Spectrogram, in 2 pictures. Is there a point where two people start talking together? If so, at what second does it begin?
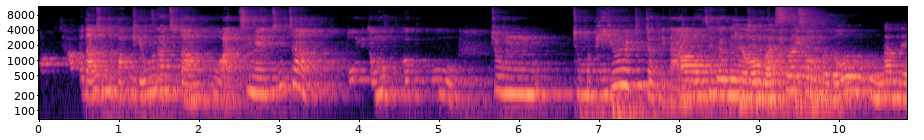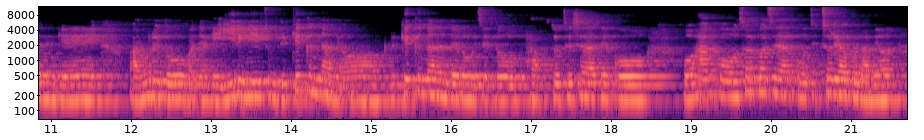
0.7 s

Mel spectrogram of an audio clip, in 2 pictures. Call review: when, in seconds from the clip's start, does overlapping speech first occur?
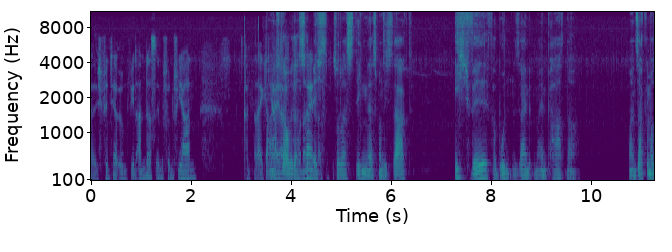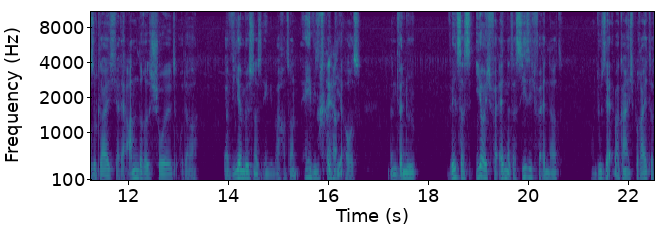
3.5 s

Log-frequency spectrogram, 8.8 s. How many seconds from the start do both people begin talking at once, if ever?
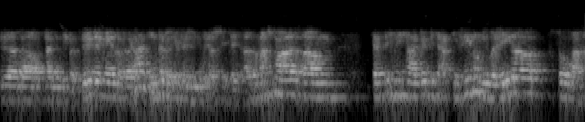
1.9 s

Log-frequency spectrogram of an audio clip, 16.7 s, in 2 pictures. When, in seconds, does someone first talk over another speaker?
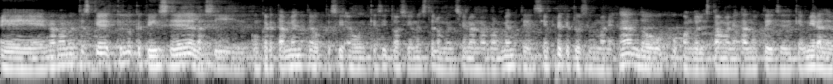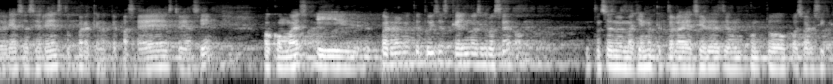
none

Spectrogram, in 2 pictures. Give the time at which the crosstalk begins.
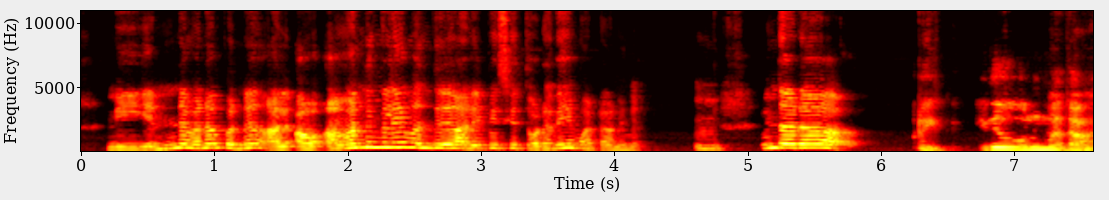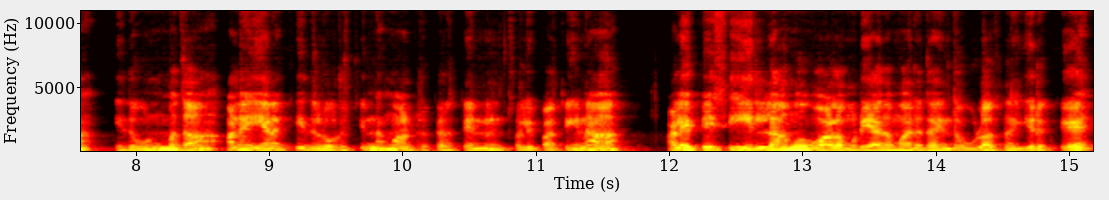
none

